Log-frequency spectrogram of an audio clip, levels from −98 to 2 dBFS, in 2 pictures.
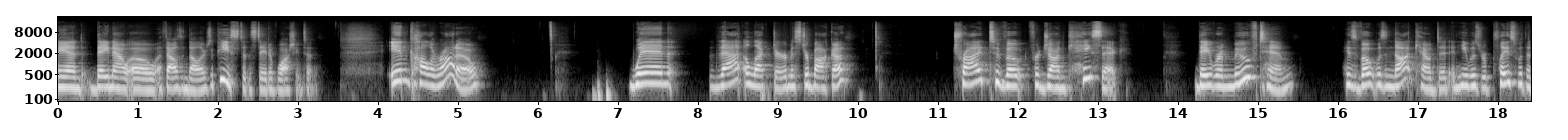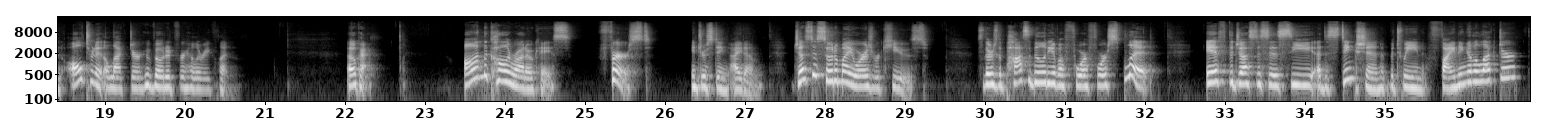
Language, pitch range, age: English, 215-275 Hz, 20-39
